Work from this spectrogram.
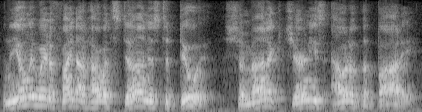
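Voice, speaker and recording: A man's voice: on the high side, expressive, moderate pace, voice pushed up, natural voice. A man voicing a rambling, drug-worn older improv guru in a run-on, scattershot monologue. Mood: rambling, matter-of-fact. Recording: roomy, echoing room sound.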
